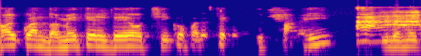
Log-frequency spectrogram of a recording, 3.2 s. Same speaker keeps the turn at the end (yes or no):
yes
